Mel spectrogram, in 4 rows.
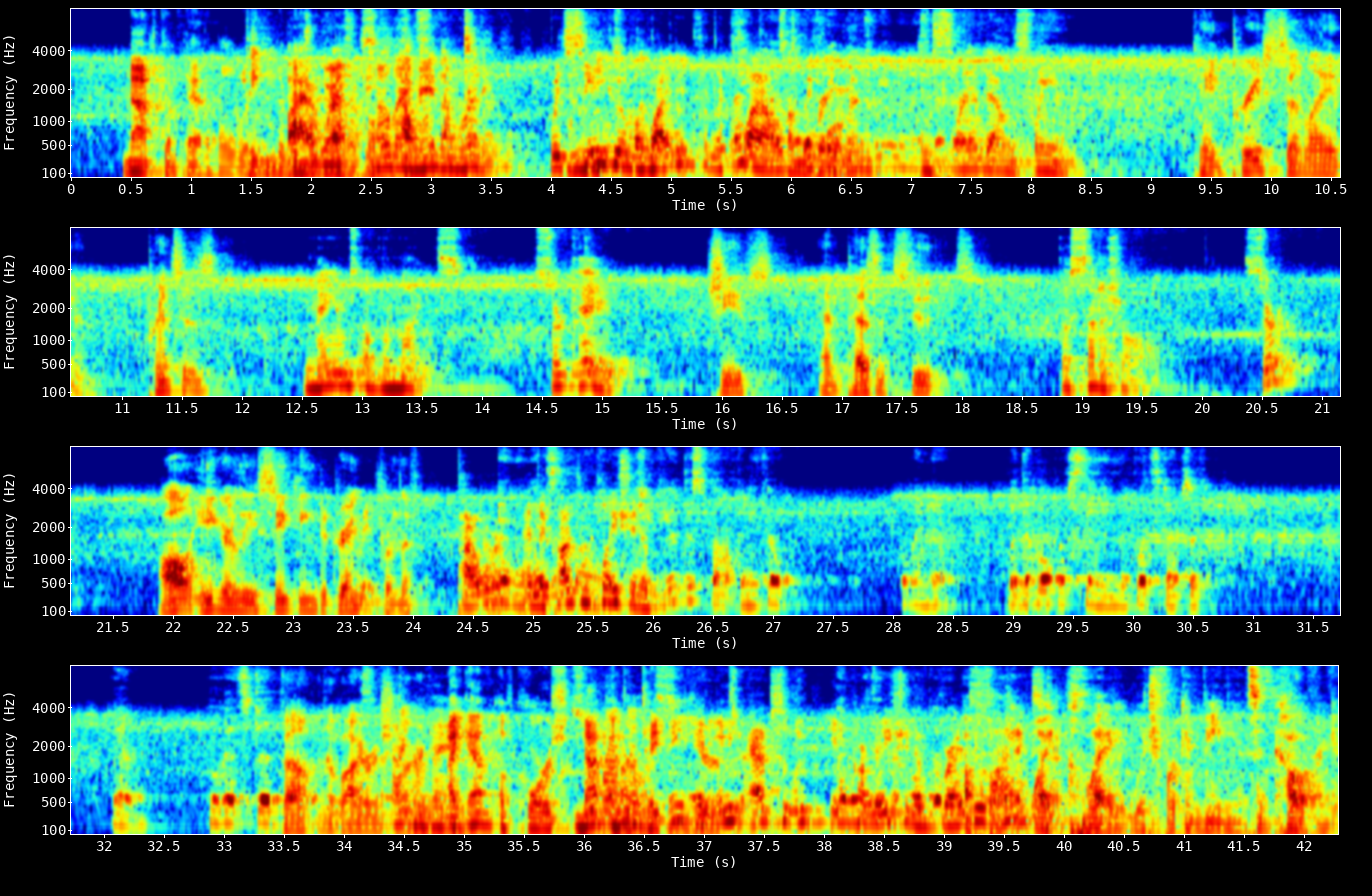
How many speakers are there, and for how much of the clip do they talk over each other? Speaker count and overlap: seven, about 33%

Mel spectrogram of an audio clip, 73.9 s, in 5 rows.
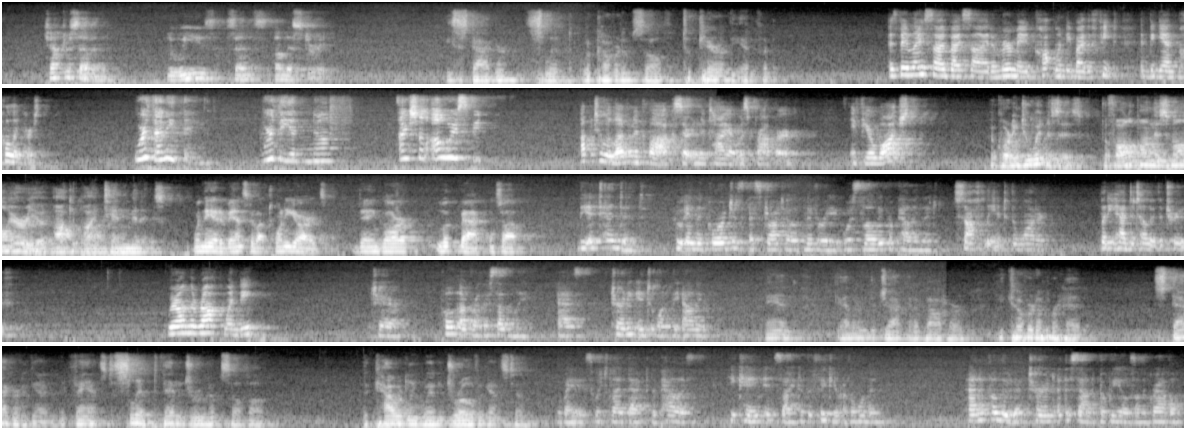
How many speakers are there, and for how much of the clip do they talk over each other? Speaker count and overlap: eight, no overlap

